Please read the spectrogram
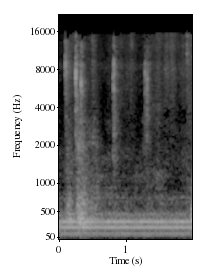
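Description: Light ticks, about two a second, over a steady low hum.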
